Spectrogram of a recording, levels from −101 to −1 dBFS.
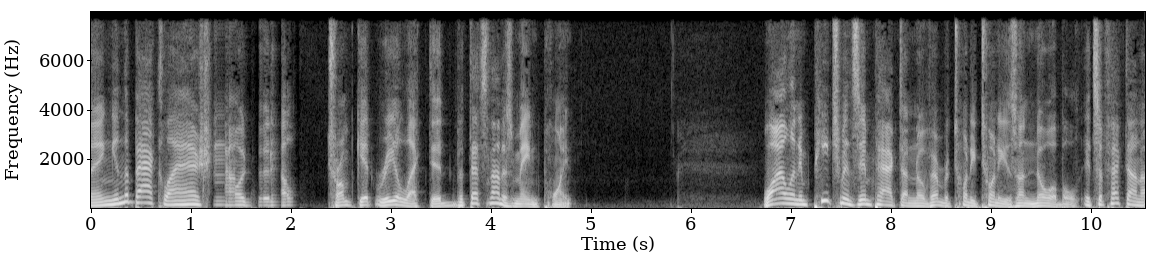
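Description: Speech clip with repeated packet loss (robotic sound) from 1.12 to 2.10 s: over a dozen dropouts, the longest 85 ms, with about half of that stretch patched by stretching the previous sound. It sounds choppy, with smeared, repeated spectrogram frames and stepped waveform envelopes. The call path's band limit shows as an empty spectrogram above 8 kHz, which fits G.722.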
